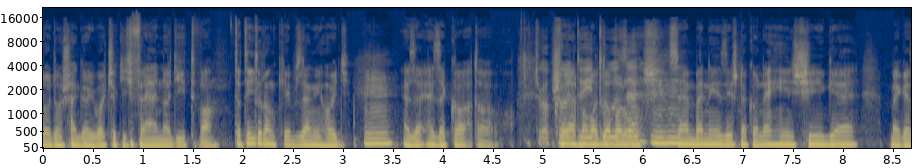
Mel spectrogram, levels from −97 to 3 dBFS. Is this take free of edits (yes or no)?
no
